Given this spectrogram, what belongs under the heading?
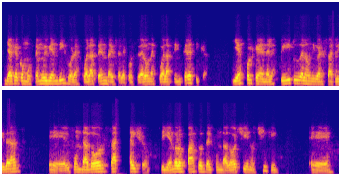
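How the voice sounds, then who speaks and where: A man from Puerto Rico with a Puerto Rican accent, a Buddhist reverend calmly explaining his tradition with many "eh" fillers. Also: medium pitch. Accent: Puerto Rican Spanish. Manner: measured, frequent "eh" fillers. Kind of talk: explanatory interview answers. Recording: tinny phone-like line.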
